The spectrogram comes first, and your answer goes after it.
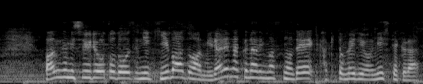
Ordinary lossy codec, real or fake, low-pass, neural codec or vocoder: none; fake; none; codec, 16 kHz, 8 kbps, FreqCodec, smaller model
